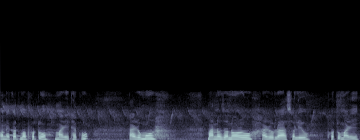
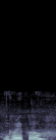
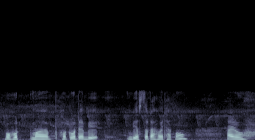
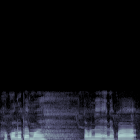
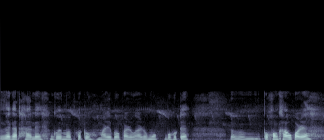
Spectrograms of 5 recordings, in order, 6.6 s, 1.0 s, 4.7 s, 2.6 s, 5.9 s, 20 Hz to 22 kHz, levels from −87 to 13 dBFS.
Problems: constant background noise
